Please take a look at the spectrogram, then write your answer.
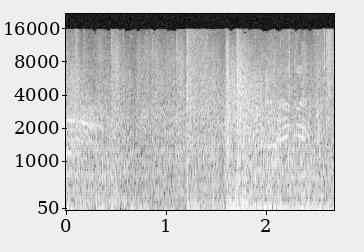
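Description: Artillery fire rumbles through a Company of Heroes 2 match, with dense booming blasts and gunfire under a continuous battle din, growing heavier toward the end.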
